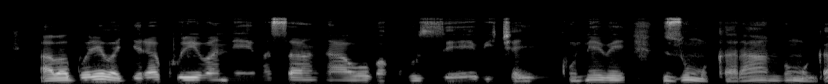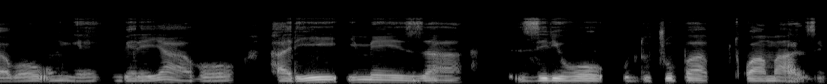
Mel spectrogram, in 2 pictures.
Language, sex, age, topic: Kinyarwanda, male, 18-24, government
